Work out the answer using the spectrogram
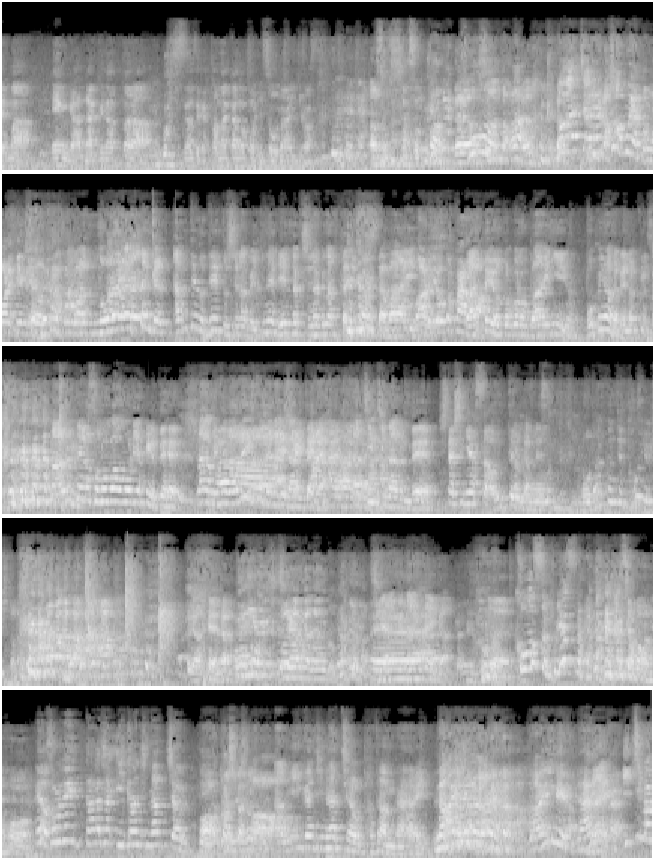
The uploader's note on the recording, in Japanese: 部室 公開収録。素材そのまま、当日のリアル感をお楽しみください。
